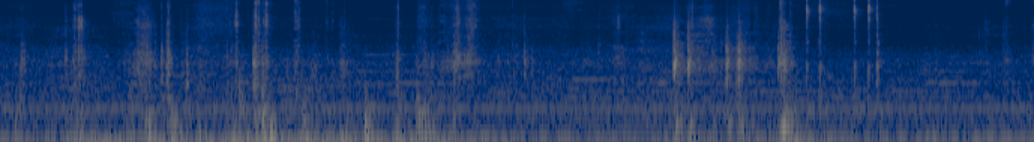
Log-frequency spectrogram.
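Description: Irregular keystrokes and clicks on a computer keyboard, with a quick run of clicks about five seconds in. A faint steady hum sits underneath.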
